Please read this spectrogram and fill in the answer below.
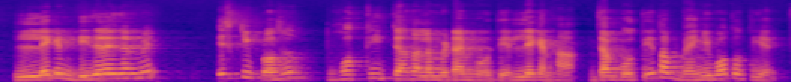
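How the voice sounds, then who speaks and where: Using lively intonation, a man with a fairly high pitch talks at a moderate pace. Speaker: engineering teacher. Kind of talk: lecture. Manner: conversational, asks rhetorical questions.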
